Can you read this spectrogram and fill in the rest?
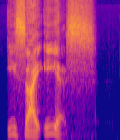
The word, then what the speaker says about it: Isaias: They put out a video of properly how to say this name? – Correct. – All right. So the way I say it, Isaias, Tropical yep.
